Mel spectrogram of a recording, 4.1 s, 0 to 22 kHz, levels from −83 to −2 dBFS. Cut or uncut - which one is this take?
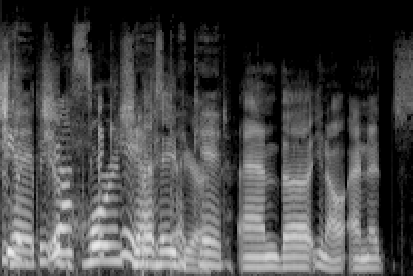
uncut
